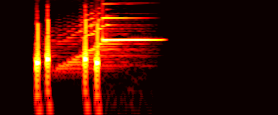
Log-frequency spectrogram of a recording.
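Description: Tablet app interface sound effects: two quick pairs of short plops as passcode keys are tapped, with a tone that glides upward and holds briefly about a second in.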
